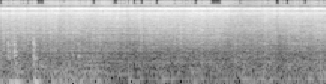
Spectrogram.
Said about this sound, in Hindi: अब ये मेरे पास पिज़्ज़ा सॉस है, ये मैं ऐड कर देती हूँ।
